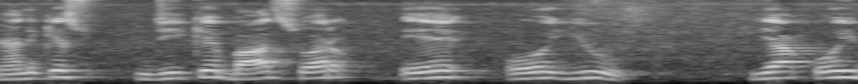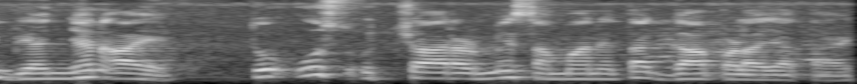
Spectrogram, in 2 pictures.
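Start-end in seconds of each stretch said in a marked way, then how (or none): none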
